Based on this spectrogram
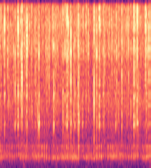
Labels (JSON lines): {"label": "ambient", "recorder": "HydroMoth"}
